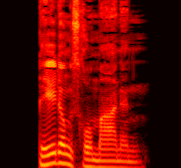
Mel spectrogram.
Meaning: dative plural of Bildungsroman
- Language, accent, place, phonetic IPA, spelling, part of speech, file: German, Germany, Berlin, [ˈbɪldʊŋsʁoˌmaːnən], Bildungsromanen, noun, De-Bildungsromanen.ogg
